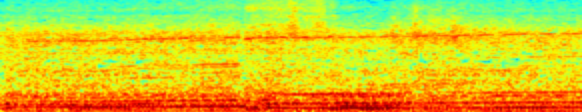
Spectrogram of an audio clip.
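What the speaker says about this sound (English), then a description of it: "Wow, that gear changes so fast." A racing car in a driving video game, its engine note loud and steady, with a quick downshift of pitch midway as the gear changes rapidly.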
